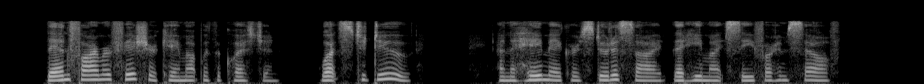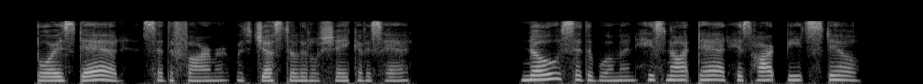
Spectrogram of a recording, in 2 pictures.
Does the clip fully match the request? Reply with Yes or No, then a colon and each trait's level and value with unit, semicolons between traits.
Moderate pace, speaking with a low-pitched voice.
No: average, 155 wpm; medium, 185 Hz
